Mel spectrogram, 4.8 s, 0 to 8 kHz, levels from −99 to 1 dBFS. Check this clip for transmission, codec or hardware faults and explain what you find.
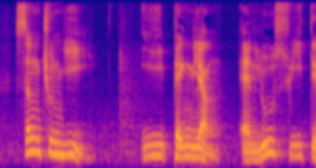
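No faults detected here.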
